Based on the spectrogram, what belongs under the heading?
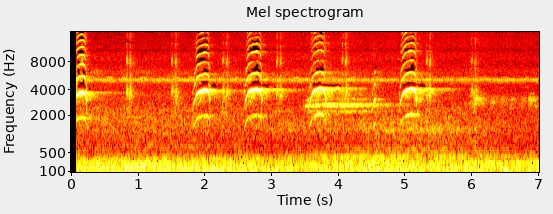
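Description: A shikra gives five sharp, ringing, slightly downslurred notes at irregular intervals of about a second. A steady high insect whine and a low rumble run underneath.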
